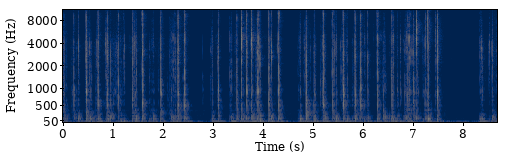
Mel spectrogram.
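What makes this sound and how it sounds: Fingertips with long nails type on a bamboo keyboard with bamboo keycaps, giving quick bursts of short, dry, bright clacks over a soft low thock. The typing runs in rapid flurries separated by brief pauses, with each keystroke dying away almost instantly.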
